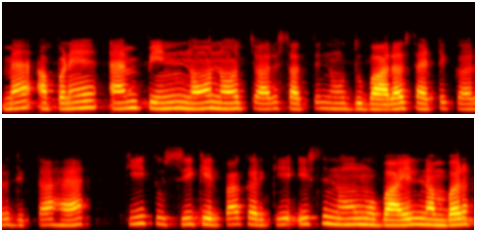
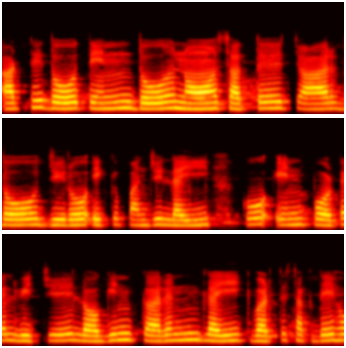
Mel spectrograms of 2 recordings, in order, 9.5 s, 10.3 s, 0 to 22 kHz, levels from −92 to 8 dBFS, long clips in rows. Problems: constant background noise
